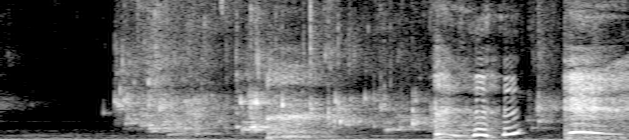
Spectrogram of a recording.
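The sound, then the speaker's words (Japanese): Warm water pours and splashes over hair during a hair wash, a steady rushing wash that starts after a short pause and continues to the end, with a brief louder surge near the close. “お湯で髪を濡らしますね。”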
